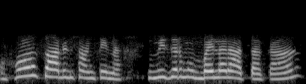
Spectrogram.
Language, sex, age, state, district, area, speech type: Marathi, female, 45-60, Maharashtra, Ratnagiri, rural, conversation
